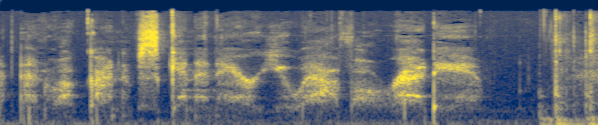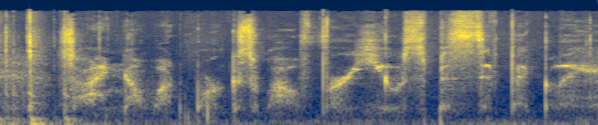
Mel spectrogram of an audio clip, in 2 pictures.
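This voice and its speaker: A soft-spoken woman at a moderate pace amid loud background noise. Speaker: roleplay pampering host. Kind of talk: ASMR roleplay chat. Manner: soft close ASMR murmur. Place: home room. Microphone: earbuds.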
